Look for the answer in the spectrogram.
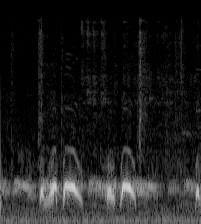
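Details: Soft dove song: a couple of phrases of warm, rising-and-falling coos, a short pause, then a single final coo against low background hum.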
